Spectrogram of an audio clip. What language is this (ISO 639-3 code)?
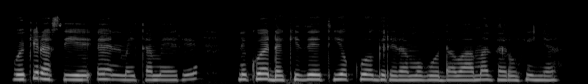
kik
